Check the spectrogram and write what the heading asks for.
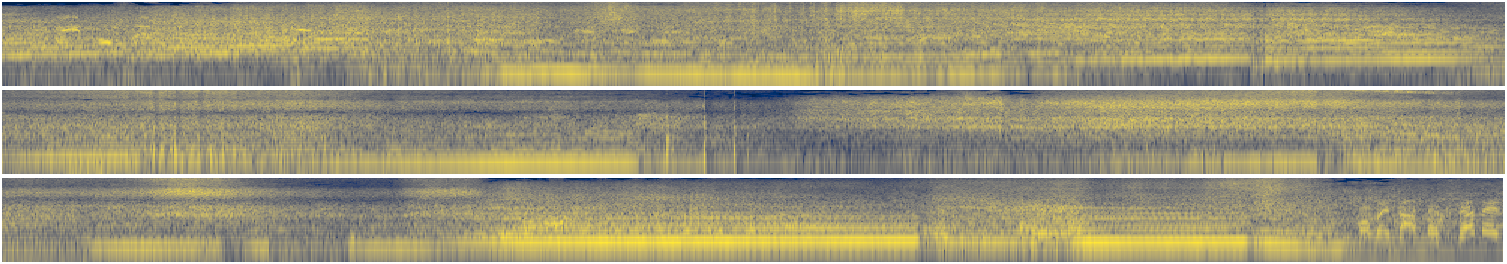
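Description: Race car engines on a hill climb, one car after another, each pulling hard with the pitch climbing through a gear and dropping sharply at each upshift or lift for a bend. The loudest stretch is a high, steady engine note past the two-thirds mark, followed by a quick falling pitch near the end.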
